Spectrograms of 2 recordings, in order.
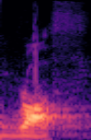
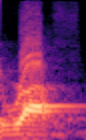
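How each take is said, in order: First: The word has the local, non-American pronunciation. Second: The word has an American pronunciation. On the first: "but here I'll say wrath" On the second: "In America we say wrath"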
